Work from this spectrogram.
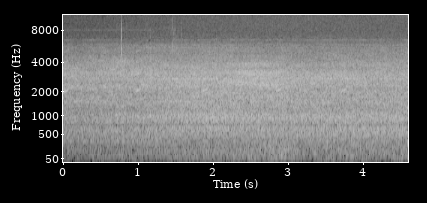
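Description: A VistaJet Embraer Legacy business jet at Faro airport makes a loud, constant engine roar that fills the whole moment without break, with no clear talk over it.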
